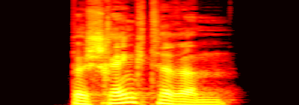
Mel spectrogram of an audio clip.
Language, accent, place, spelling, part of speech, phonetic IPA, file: German, Germany, Berlin, beschränkterem, adjective, [bəˈʃʁɛŋktəʁəm], De-beschränkterem.ogg
- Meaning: strong dative masculine/neuter singular comparative degree of beschränkt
